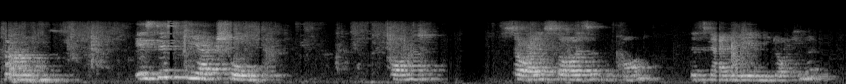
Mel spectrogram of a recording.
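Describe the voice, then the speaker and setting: A woman's voice: medium pitch, fairly even intonation, takes it slowly, long pauses. An Australian woman councillor asking a question at a meeting, hesitant and searching. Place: council chamber. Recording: echoey, distant, noisy room recording.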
